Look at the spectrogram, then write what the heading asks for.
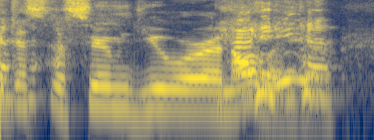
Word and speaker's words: Ålander: Yeah, it's the circle kind of like hints at it being actually an O. That's the Swedish O. So yeah, okay. Because the Swedes pronounce the O in a weird way.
